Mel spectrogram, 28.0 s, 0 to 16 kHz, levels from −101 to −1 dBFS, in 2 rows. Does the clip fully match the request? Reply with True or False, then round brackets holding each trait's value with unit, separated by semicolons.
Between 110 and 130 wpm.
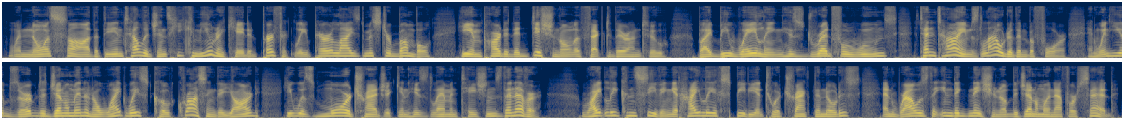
False (140 wpm)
